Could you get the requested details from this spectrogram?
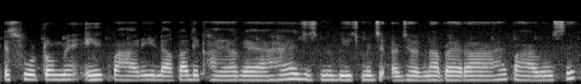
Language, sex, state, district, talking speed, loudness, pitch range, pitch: Hindi, female, Himachal Pradesh, Shimla, 195 wpm, -15 LUFS, 200-220 Hz, 210 Hz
